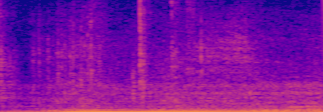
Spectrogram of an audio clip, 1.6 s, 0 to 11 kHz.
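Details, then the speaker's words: 2003 Honda CR-V after replacing motor mounts with new mounts reinforced with 3M window weld, accelerating from a complete stop: steady, even low rumble with no clunks or jolts; smooth acceleration, mounts holding firm. "Ooh, that is very smooth. I like it."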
